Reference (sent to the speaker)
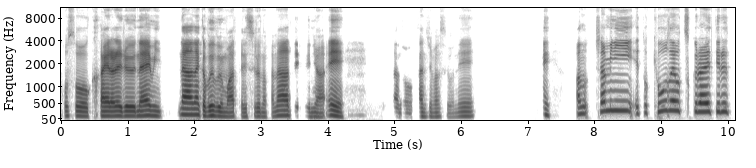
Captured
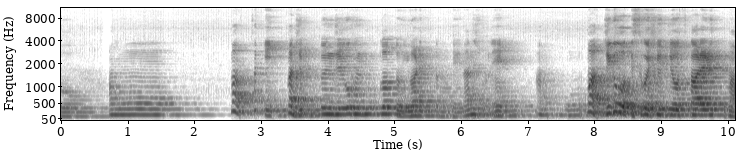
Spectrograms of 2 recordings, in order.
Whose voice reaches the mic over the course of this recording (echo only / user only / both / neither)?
user only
